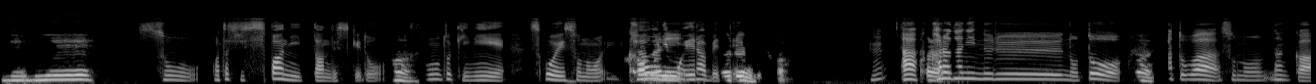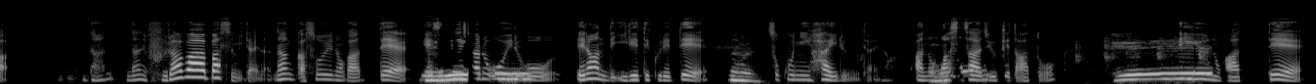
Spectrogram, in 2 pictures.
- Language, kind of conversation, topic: Japanese, unstructured, 旅行中に不快なにおいを感じたことはありますか？
- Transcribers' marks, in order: static; distorted speech; tapping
